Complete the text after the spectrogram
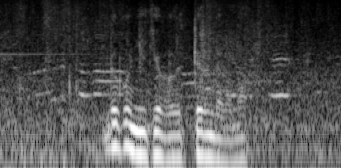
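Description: A man asks a question in a calm voice nearby.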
